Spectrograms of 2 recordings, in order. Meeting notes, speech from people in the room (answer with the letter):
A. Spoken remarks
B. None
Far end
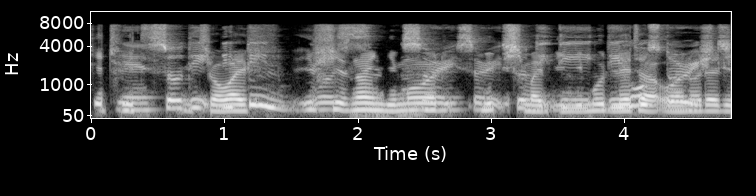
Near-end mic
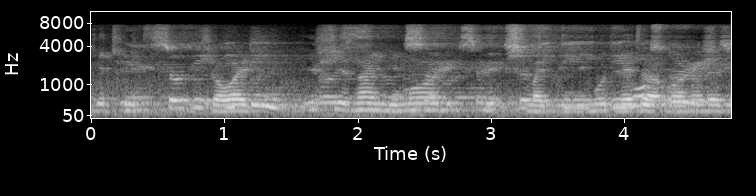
B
